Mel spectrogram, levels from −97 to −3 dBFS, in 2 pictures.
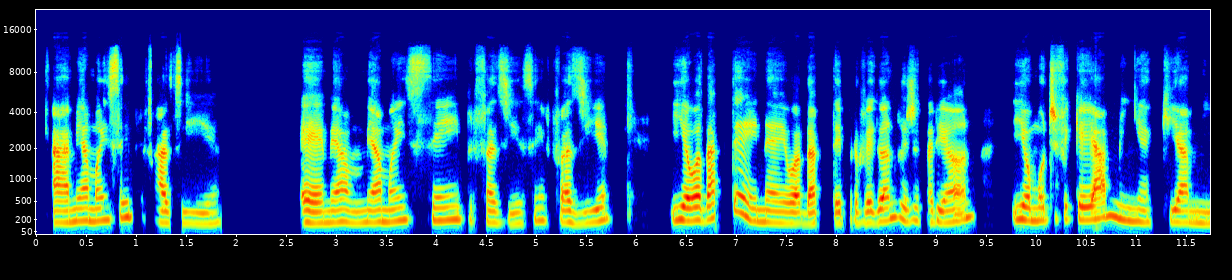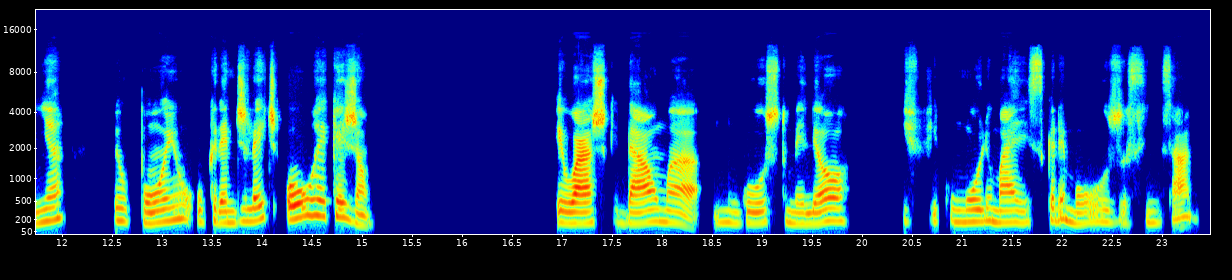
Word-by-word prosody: A 165 0 +6
minha 185 +2 +1
mãe 190 +2 -2
sempre 235 +2 -1 0.2
fazia, 155 -1 -1 0.8
é 160 -1 +4
minha 170 +1 0
minha 165 +2 +1
mãe 180 +2 -2
sempre 205 0 -4
fazia 155 -2 -3
sempre 195 +3 -9
fazia, 170 +5 -1 0.6
e 195 +1 +2
eu 190 - +9
adaptei, 205 +3 +3
né, 165 -2 -1
eu 155 0 +2
adaptei 155 0 +2
para 155 - -9
o 155 - -11
vegano, 185 +8 +2
vegetariano 185 +2 -1 0.4
e 210 - -1
eu - - +5
modifiquei 200 +1 +1
a - - +6
minha, 190 -8 -3
que 175 0 -1
a 165 0 +4
minha 165 +7 -3 0.5
eu 185 -2 -5
ponho 180 +7 -1
o 175 - -8
creme 165 -2 -2
de 180 +3 +1
leite 195 +5 +1
ou 220 +5 +5
o - - +1
requeijão. 235 - +1 1.8
Eu 160 -1 +1
acho 160 +1 +8
que 170 - -22
dá 155 +1 +3
uma 180 - -1
um 170 -2 -13
gosto 160 +2 -2
melhor 160 +5 0 0.6
e - - -9
fica 185 - -13
um 175 - -8
molho 180 +2 -3
mais 170 0 -2
cremoso 175 -2 -6
assim, 160 0 -11
sabe? 225 +5 -4
175 Hz, 145 wpm, -24 LUFS, 160-195 Hz, 1.8 s, eu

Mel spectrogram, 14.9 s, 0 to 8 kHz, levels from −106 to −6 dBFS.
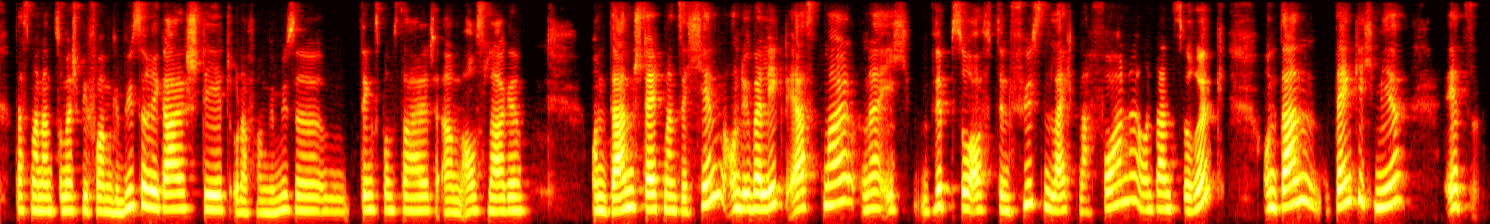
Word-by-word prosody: dass 190 0 -6
man 185 - 0
dann 180 0 -1
zum 185 - -3
Beispiel 185 0 -2
vorm 175 -2 -2
Gemüseregal 210 +2 +3
steht 200 -2 0
oder 165 -1 -4
vorm 160 -1 -10
Gemüse-Dingsbums 185 +1 -5
da 190 -1 -3
halt 185 0 -4
ähm, 165 -1 -4
Auslage. 180 +1 -2 0.6
Und 185 -1 0
dann 195 +6 +7
stellt 205 -3 +3
man 190 -2 0
sich 170 -1 -5
hin 265 +8 +3
und 215 - 0
überlegt 210 +4 +4
erst 220 +4 0
mal 285 +4 +1
ne, 210 +2 -3
ich 195 0 -7
wippe 235 +7 -1
so 220 -3 +3
auf 195 - 0
den 190 -2 -2
Füßen 260 +4 -3
leicht 185 0 -2
nach 170 -1 -11
vorne 265 - -1
und 200 +1 -5
dann 205 0 0
zurück. 210 - +2 0.5
Und 225 0 0
dann 280 +2 +5
denke 300 +8 +3
ich 300 -4 -6
mir 265 +8 +1 0.4
jetzt, 235 +1 -2
195 Hz, 175 wpm, -20 LUFS, 180-230 Hz, 0.6 s, dann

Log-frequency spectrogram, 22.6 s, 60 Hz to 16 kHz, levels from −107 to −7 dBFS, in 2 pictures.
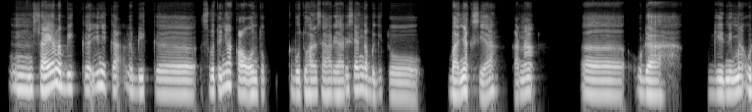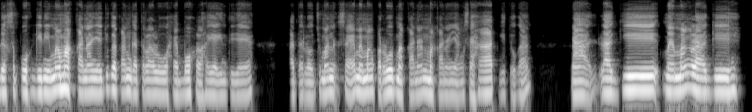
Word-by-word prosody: Mmm, 190 -4 -2
saya 190 +6 +3
lebih 200 -3 -1
ke 185 -2 -6
ini 220 +3 -2
Kak, 185 -3 -10
lebih 165 -2 -6
ke 155 -1 -6 0.6
sebetulnya 180 +7 -3
kalau 150 -4 +1
untuk 150 0 -8 0.3
kebutuhan 155 -1 -5
sehari-hari 150 +2 -6
saya 185 0 -2
enggak 170 -5 -4
begitu, 135 -4 -8 0.4
banyak 150 +4 +1
sih 135 - -8
ya, 175 +2 -7 0.2
karena, 155 +5 -5 0.7
eee, 145 -2 -3 0.2
udah 150 -3 -2 0.6
gini 155 0 -3
mah, 175 +3 +1
udah 170 -3 0
sepuh 165 0 -1
gini 165 0 +3
mah 185 +2 +7
makanannya 160 -5 +4
juga 185 0 +2
kan 170 0 -1
enggak 155 -2 -4
terlalu 150 -1 -2
heboh 150 +1 -3
lah 135 -1 -6
ya. 145 -1 -4
intinya 140 +1 -8
ya. - - -16 0.6
Gak 140 - -9
terlalu 135 0 -6
cuman, 155 +2 -1
saya 150 -1 -5
memang 165 0 +3
perlu 160 +3 +3
makanan-makanan 145 -1 -2
yang 135 0 -8
sehat, 155 +4 -3
gitu 145 -3 -17
kan. 145 - -10 0.6
Nah, 140 -3 -2
lagi 180 +3 +7
memang 180 +1 +4
lagi, 165 -2 +3
155 Hz, 140 wpm, -22 LUFS, 145-175 Hz, 0.7 s, mah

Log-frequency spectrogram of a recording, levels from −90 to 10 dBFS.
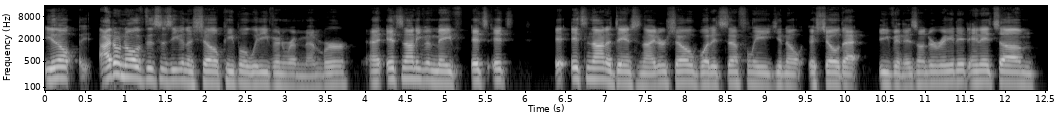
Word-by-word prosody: you 160 +1 +5
know, 180 -1 +3
eh - - -11
I 180 +3 +7
don't 230 -2 +6
know 190 -2 +6
if 165 - -6
this 165 -2 -1
is 150 -2 -5
even 150 0 -2
a 135 - 0
show 130 0 +1
people 130 -1 -2
would 125 0 -1
even 120 -2 -2
remember, 115 +3 -6 0.2
and 140 0 -1
it's 165 +1 +1
not 165 0 +3
even 150 -3 -2
made 135 -2 +2
f - - -22
it's 145 0 +2
it's 155 0 -2 0.5
i 440 - +1
it's 345 - +1
not 165 -1 +4
a 145 - +3
Dan 135 -2 +2
Snyder 120 +2 -1
show, 135 +1 0
but 125 0 -1
it's 120 -1 -3
definitely, 130 -2 -3
you 120 +1 -5
know, 115 -1 -4
a 125 - -2
show 125 0 +1
that 120 -2 0 0.3
even 120 -2 -1
is 115 +2 -5
underrated, 130 +2 -2
and 135 0 -1
it's 135 -3 0
um 130 -3 +3
130 Hz, 215 wpm, -23 LUFS, 120-145 Hz, 0.5 s, I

